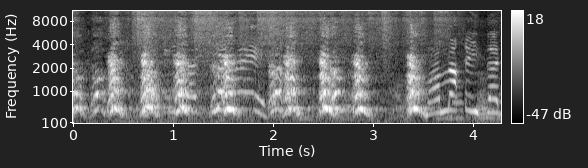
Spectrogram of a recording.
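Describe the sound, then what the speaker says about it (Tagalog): Big dog belonging to a grandfather, heard amid farm poultry with a child nearby, giving a string of regular whining, yelping barks and a longer drawn-out whine at the end, close by with faint voices around. "Ang laki ng aso ni Amang,"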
